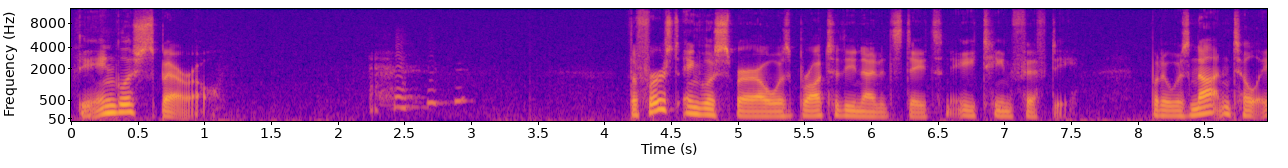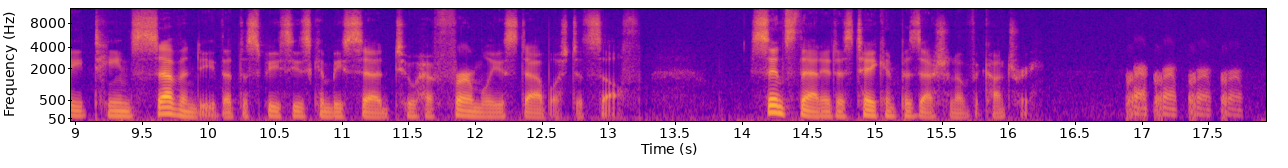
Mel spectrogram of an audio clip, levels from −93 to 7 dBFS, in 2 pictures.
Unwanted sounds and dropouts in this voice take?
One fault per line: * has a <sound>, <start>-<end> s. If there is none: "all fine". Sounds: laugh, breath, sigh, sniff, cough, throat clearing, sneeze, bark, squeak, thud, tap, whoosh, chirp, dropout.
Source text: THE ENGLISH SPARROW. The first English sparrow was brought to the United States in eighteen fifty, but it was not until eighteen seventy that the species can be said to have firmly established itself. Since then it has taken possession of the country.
* has a laugh, 2.2-3.1 s
* has a laugh, 16.9-17.8 s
